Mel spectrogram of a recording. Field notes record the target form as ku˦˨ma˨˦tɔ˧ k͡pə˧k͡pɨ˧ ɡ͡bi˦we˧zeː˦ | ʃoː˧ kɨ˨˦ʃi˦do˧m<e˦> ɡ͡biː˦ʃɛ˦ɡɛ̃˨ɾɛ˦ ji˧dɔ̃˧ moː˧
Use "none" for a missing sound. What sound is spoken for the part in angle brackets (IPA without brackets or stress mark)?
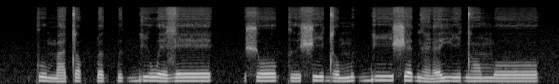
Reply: ɨ˦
